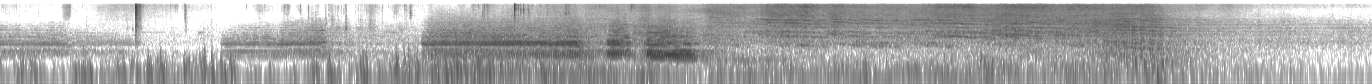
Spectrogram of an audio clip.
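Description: Passenger train locomotive horn sounding at a grade crossing: a long blast, a second long blast, then a third that drops in pitch as the locomotive passes, which is the loudest moment. The train's wheels then rumble and clack over the rails until the sound cuts off sharply near the end.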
